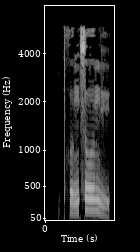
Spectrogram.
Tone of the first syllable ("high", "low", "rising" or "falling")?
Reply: rising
